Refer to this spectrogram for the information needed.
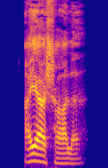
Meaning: eggshell
- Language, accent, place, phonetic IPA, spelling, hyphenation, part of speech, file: German, Germany, Berlin, [ˈaɪ̯ɐˌʃaːlə], Eierschale, Ei‧er‧scha‧le, noun, De-Eierschale.ogg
